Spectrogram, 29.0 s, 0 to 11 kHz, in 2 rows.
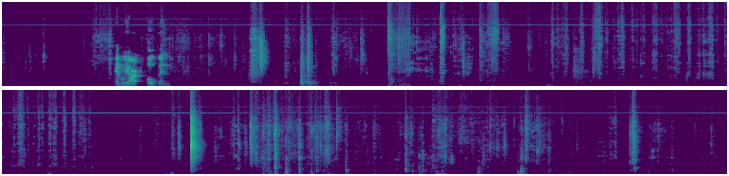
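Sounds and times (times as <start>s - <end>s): objects handled on a desk: 18.8s - 28.9s.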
